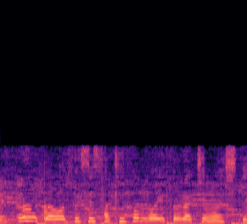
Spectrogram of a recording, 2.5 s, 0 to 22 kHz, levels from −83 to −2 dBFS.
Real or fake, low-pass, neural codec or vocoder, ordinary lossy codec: fake; none; codec, 16 kHz, 8 kbps, FreqCodec, larger model; none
